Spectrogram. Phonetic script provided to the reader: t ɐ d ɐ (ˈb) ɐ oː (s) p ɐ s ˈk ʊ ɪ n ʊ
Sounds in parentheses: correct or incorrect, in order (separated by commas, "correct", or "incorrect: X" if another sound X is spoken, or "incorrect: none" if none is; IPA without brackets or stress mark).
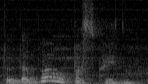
correct, incorrect: none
